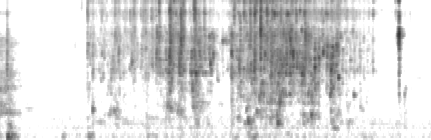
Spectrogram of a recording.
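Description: Bottled water poured over a hand to rinse it, giving a soft, uneven splashing and trickle that builds through the middle and tapers off, with a few drips near the start and end.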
